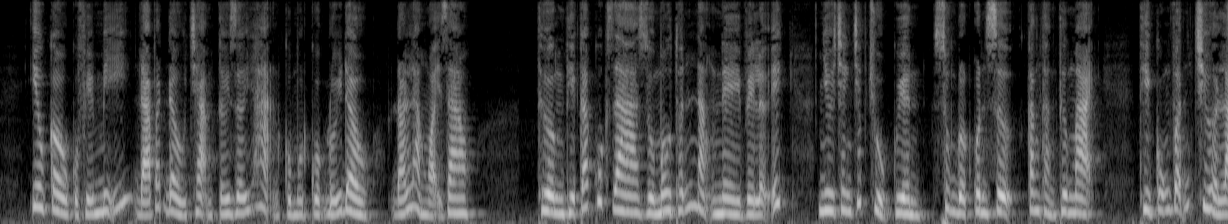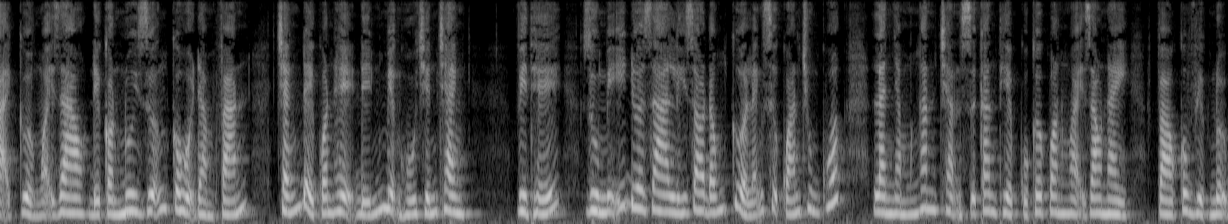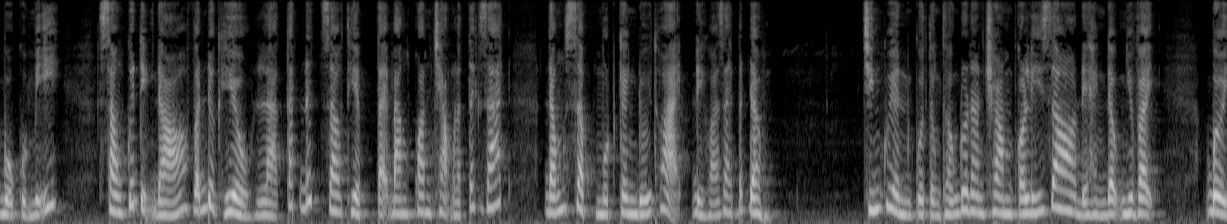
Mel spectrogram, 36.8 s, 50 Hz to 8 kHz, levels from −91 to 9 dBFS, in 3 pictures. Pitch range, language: 190-235 Hz, Vietnamese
